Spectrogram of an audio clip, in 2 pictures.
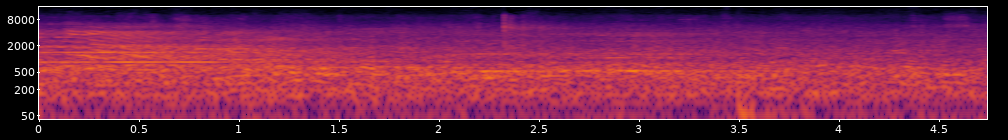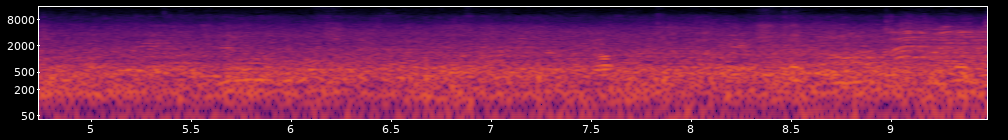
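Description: A large crowd murmurs and chatters throughout a big echoing hall.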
